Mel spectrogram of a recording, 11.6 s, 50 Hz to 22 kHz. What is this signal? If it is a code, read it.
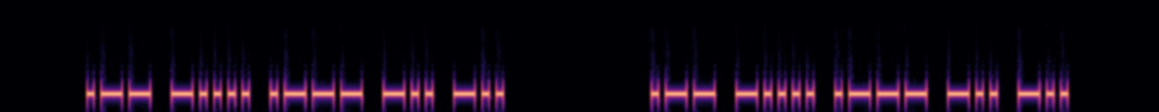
Morse code, heard as a keyed tone, about 17 wpm, 700 Hz. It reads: W6JDD W6JDD
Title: USA Call Signs - 5 Characters - Repeated 2x - 17wpm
